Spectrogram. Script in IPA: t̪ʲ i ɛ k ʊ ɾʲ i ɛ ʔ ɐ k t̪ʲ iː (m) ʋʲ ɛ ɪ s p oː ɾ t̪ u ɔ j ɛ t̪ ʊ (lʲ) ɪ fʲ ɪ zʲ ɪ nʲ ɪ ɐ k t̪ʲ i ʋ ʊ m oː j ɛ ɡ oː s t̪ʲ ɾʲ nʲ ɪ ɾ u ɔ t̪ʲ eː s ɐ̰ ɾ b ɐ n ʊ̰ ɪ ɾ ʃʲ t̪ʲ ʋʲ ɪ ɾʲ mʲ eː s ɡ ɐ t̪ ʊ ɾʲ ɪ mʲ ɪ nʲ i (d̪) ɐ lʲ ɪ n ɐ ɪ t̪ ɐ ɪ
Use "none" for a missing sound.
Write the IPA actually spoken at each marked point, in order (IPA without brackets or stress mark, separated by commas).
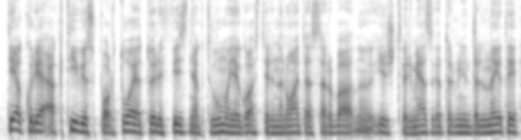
none, ɾʲ, d̪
